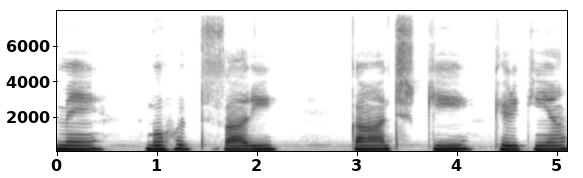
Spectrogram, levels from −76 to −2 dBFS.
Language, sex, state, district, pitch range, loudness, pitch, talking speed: Hindi, female, Madhya Pradesh, Bhopal, 205-215 Hz, -13 LUFS, 210 Hz, 70 wpm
